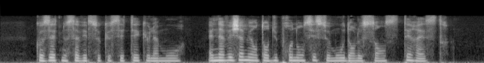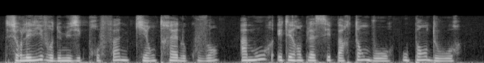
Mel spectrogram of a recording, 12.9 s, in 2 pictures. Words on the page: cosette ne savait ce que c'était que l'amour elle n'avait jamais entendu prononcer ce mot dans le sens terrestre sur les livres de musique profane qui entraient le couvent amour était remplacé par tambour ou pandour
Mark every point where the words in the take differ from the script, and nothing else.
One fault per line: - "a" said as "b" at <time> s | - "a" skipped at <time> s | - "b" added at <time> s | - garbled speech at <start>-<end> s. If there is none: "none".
none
